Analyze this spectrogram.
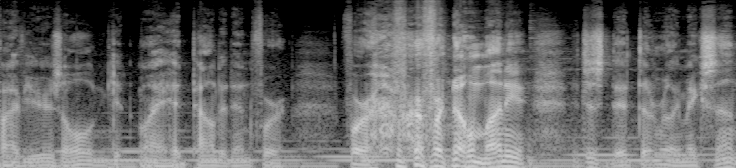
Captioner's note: laugh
